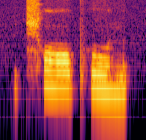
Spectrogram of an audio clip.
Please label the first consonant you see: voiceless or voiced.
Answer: voiceless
